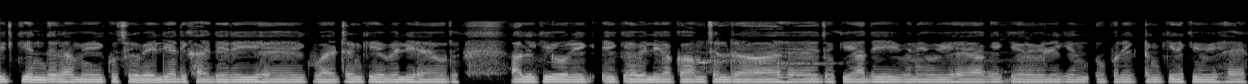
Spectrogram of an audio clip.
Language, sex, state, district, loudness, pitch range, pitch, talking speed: Hindi, male, Rajasthan, Churu, -22 LUFS, 110-115 Hz, 110 Hz, 205 wpm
